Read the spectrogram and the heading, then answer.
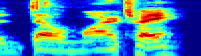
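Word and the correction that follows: Día de los Muertos: Dia de los Muertos.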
